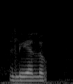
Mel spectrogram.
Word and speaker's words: Lelo: ¿cómo se dice Lelo en sueco? Lielo. Lielo. – Hoy. Suena, suena bastante más bonito.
